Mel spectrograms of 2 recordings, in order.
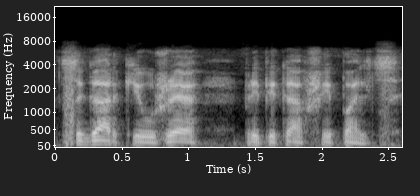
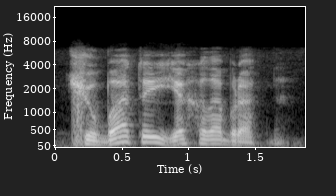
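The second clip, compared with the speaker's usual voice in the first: usual speaking voice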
